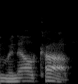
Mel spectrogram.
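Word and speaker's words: Manel Kape: feel really good because the first time you talked about mannell copp i pronounced it wrong so hey it's apparently manila cop no he disappointed hart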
